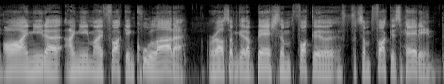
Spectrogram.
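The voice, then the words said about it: Bad put-on Boston accent. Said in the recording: “This is a bad Boston accent”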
